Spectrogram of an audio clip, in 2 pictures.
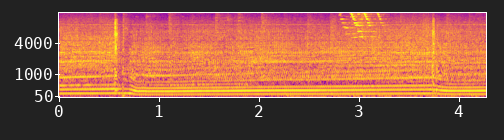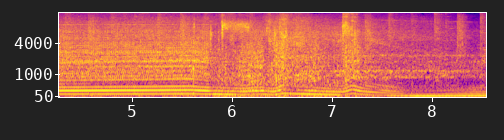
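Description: A sports car engine roars steadily, its pitch dropping with each gear shift and then falling as the car slows.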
